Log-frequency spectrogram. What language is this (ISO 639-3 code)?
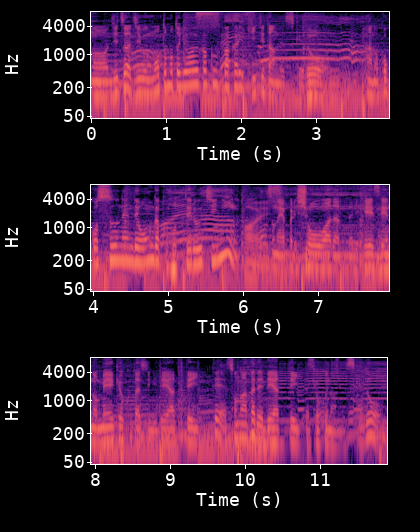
jpn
